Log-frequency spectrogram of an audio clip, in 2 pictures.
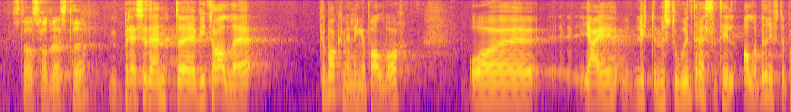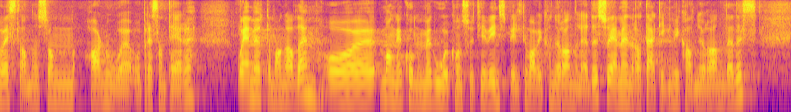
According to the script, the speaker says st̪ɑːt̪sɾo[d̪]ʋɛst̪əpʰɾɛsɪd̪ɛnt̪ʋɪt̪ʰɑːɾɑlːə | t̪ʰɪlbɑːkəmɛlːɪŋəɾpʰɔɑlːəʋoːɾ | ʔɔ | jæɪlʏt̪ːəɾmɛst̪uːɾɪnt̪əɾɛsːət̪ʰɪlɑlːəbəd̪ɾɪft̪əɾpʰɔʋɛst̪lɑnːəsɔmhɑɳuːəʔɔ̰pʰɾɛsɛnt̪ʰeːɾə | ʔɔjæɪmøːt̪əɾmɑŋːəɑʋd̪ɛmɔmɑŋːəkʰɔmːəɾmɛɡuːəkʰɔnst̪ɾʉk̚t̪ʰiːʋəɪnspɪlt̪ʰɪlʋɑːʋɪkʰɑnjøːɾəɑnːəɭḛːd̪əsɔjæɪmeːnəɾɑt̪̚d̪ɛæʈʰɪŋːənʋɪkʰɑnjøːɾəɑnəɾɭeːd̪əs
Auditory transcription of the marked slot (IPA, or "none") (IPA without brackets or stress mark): d̪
